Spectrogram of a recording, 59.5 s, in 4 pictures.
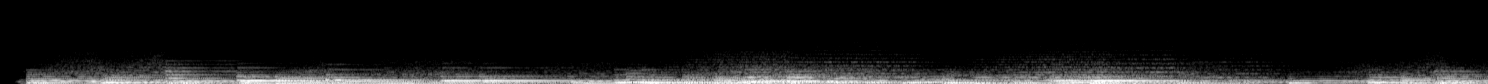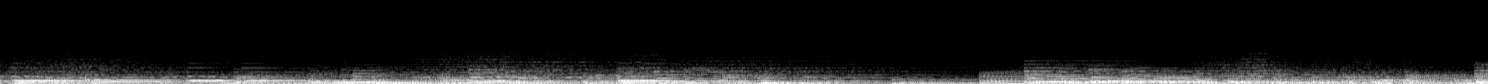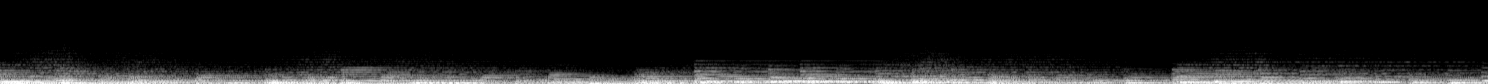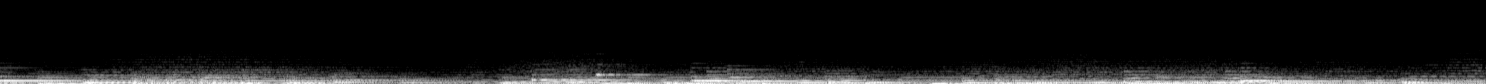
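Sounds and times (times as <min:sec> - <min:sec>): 
strings: 0:00.2 - 0:59.4.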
